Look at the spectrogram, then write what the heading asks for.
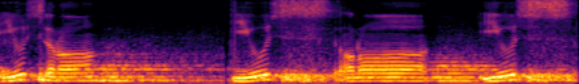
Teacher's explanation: juga beri tempoh sebelum nak sebut Ra jangan Yusra Yus Yus beri tempoh sekejap pada Sin tanpa kita angkat lidah kita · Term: rakhawah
